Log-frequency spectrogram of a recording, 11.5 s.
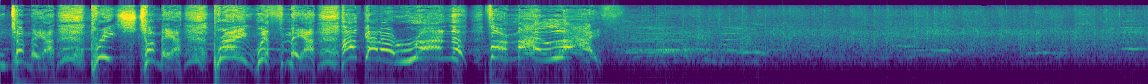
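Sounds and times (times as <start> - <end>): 
speech: 0.0 - 6.0
audience clapping hands: 6.2 - 11.4.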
